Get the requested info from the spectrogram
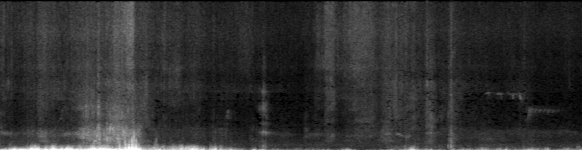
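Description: Low, irregular buffeting rumble on the phone's microphone for about the first three and a half seconds, loudest around two seconds in, then only faint scattered rustles.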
